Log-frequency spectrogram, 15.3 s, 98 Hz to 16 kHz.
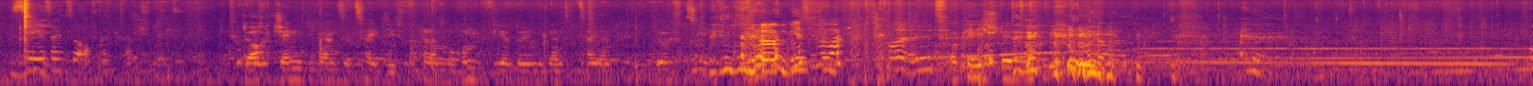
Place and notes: {
  "title": "Moabit, Berlin, Deutschland - lehrter bahnhof",
  "date": "2016-03-07 17:35:00",
  "latitude": "52.52",
  "longitude": "13.37",
  "altitude": "32",
  "timezone": "Europe/Berlin"
}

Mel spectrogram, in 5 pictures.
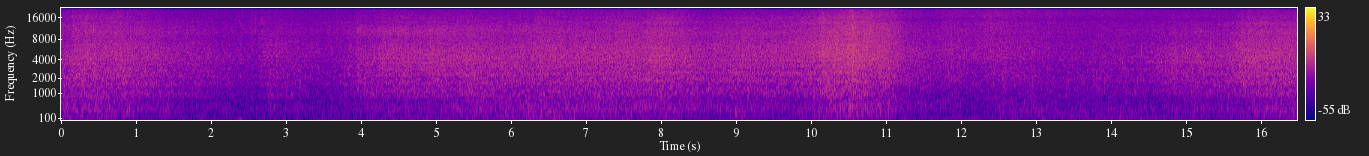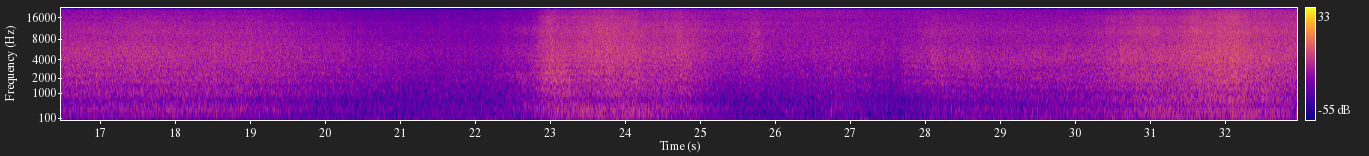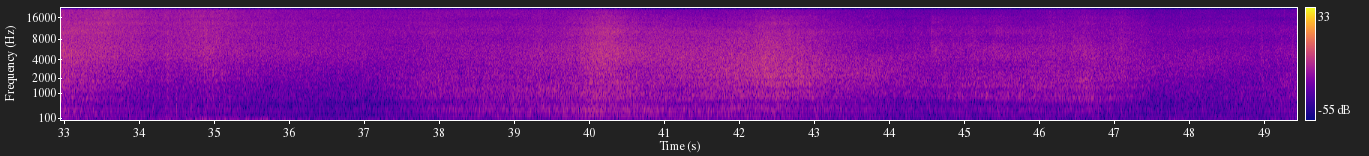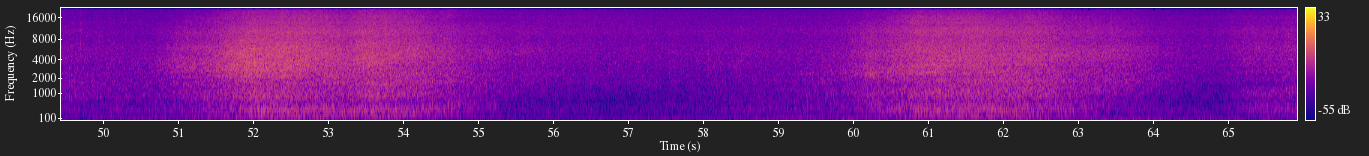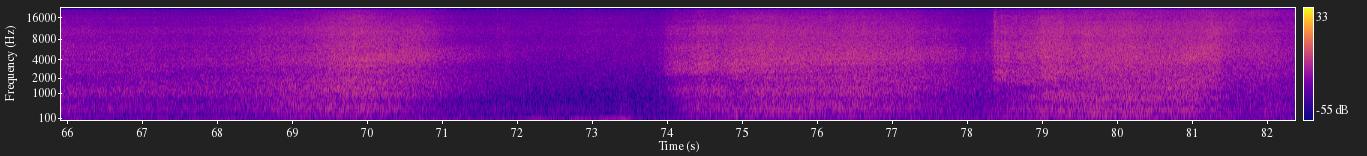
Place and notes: {
  "title": "Beibin Park, Hualien City - Sound waves",
  "date": "2014-02-24 13:29:00",
  "description": "Sound waves\nPlease turn up the volume\nBinaural recordings, Zoom H4n+ Soundman OKM II + Rode NT4",
  "latitude": "23.98",
  "longitude": "121.62",
  "timezone": "Asia/Taipei"
}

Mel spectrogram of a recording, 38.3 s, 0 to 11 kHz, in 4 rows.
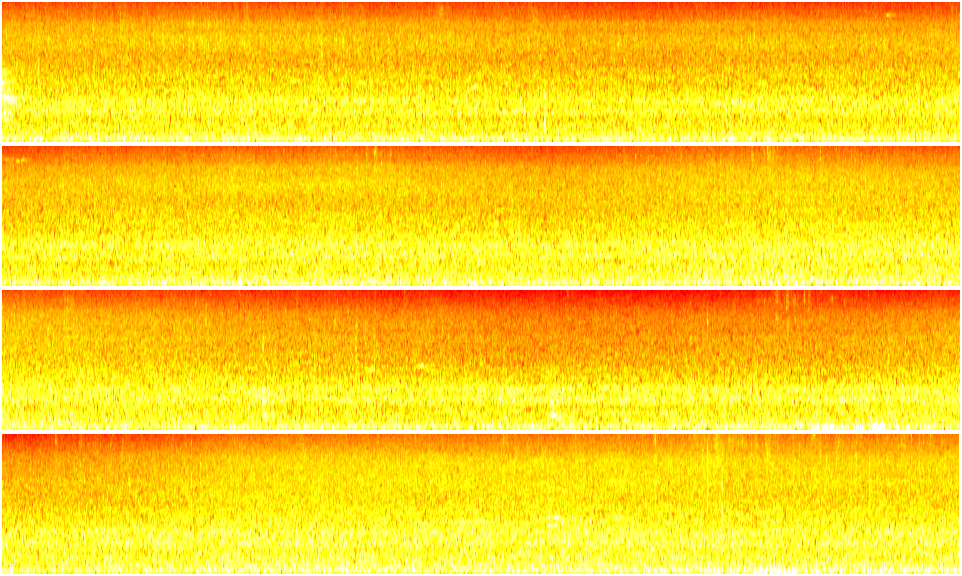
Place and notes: {
  "title": "Tempelhofer Feld, Berlin, Deutschland - summer afternoon",
  "date": "2018-08-12 14:20:00",
  "description": "place revisited. it sounds like autumn, also because nature suffers from the drought this summer\n(Sony PCM D50, Primo EM172)",
  "latitude": "52.48",
  "longitude": "13.40",
  "altitude": "42",
  "timezone": "GMT+1"
}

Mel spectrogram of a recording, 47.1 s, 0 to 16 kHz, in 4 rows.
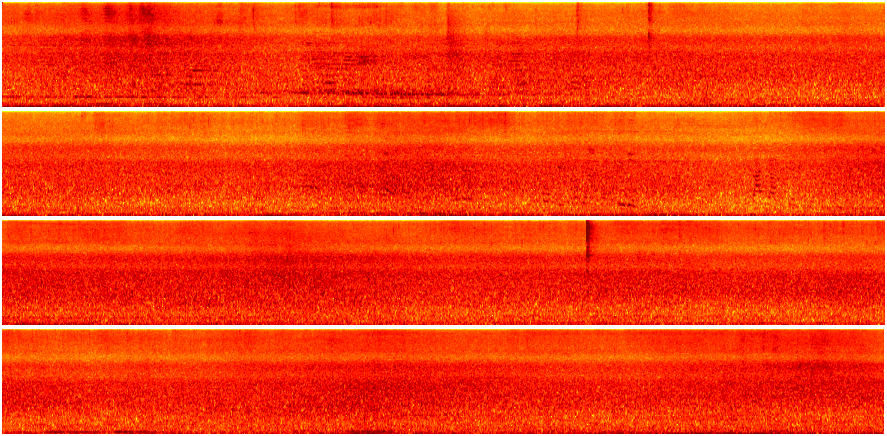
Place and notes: {
  "title": "大直橋, Taipei city - Traffic Sound",
  "date": "2014-02-16 17:34:00",
  "description": "Traffic Sound\nBinaural recordings, ( Proposal to turn up the volume )\nZoom H4n+ Soundman OKM II",
  "latitude": "25.07",
  "longitude": "121.54",
  "timezone": "Asia/Taipei"
}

